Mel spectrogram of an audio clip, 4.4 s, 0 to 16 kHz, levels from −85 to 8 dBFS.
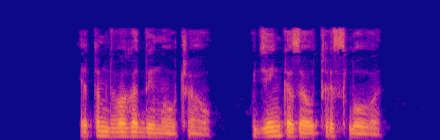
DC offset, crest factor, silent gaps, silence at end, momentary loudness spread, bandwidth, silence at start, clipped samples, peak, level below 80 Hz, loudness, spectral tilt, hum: under 0.1%; 18 dB; none; 0.6 s; 12 LU; 8 kHz; 0.8 s; under 0.1%; -2 dBFS; -56 dBFS; -18 LUFS; -5 dB/octave; none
